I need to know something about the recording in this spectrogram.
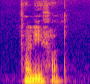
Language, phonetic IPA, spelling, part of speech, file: Polish, [kaˈlʲifat], kalifat, noun, LL-Q809 (pol)-kalifat.wav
